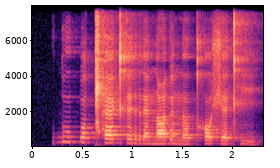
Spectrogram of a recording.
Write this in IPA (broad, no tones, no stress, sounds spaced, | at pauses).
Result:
ɠ u ɓ ɔ ǁʰ æ kʰ ɛ r æ n ɑ ɗ ə n ʌ kʰ ɔ ʃ ɛ kʰ i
